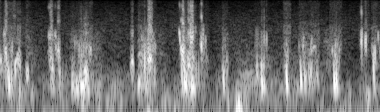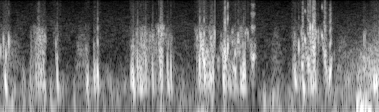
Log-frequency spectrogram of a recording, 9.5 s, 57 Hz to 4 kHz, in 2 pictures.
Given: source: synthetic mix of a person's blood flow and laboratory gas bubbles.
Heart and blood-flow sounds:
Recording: Doppler ultrasound of blood flow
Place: subclavian vein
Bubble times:
0.00-0.29 s: bubbles
0.32-0.38 s: bubbles
0.59-0.78 s: bubbles
0.86-1.17 s: bubbles
1.62-1.97 s: bubbles
2.21-2.61 s: bubbles
2.77-2.86 s: bubbles
3.18-3.35 s: bubbles
3.54-3.64 s: bubbles
3.73-4.00 s: bubbles
4.12-4.28 s: bubbles
4.49-4.90 s: bubbles
5.12-5.33 s: bubbles
5.41-5.52 s: bubbles
5.80-5.88 s: bubbles
5.92-6.02 s: bubbles
6.37-6.94 s: bubbles
7.17-7.96 s: bubbles
8.39-8.94 s: bubbles
9.28-9.50 s: bubbles
From the record:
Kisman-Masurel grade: 243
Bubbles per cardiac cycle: several, 3 to 8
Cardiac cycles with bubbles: 100%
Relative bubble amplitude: loud (0.450 to 0.775)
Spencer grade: 3 (all of the cardiac periods contain showers or single bubble signals, but not dominating or overriding the cardiac motion signals)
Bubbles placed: anywhere in the cardiac cycle

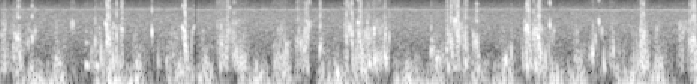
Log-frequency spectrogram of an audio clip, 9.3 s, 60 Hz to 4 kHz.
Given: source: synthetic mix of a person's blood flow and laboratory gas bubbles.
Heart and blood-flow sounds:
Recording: Doppler ultrasound of blood flow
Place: precordium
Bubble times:
0.00-0.49 s: bubbles
0.92-1.00 s: bubbles
1.11-1.67 s: bubbles
1.98-2.59 s: bubbles
2.87-3.31 s: bubbles
3.61-3.88 s: bubbles
3.92-4.15 s: bubbles
4.24-4.33 s: bubbles
4.56-5.21 s: bubbles
5.71-6.43 s: bubbles
6.77-6.86 s: bubbles
6.94-7.42 s: bubbles
7.82-8.22 s: bubbles
8.41-8.68 s: bubbles
9.02-9.31 s: bubbles
From the record:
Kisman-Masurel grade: 343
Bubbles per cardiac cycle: rolling drumbeat, 9 or more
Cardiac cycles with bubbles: 100%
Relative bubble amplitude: loud (0.450 to 0.775)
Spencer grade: 3 (all of the cardiac periods contain showers or single bubble signals, but not dominating or overriding the cardiac motion signals)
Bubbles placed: only in the low amplitude regions of the cardiac cycle

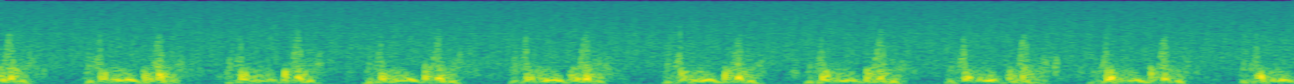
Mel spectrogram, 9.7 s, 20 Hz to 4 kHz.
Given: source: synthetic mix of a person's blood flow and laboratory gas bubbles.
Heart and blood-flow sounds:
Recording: Doppler ultrasound of blood flow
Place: precordium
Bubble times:
7.90-7.94 s: bubbles
From the record:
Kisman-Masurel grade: 121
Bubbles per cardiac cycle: 1 to 2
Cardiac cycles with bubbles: 10 to 50%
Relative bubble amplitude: barely perceptible (0.100 to 0.250)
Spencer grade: 2 (many but less than half of the cardiac periods contain bubble signals, singularly or in groups)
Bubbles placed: only in the low amplitude regions of the cardiac cycle

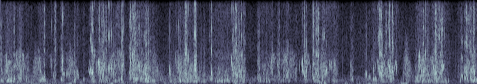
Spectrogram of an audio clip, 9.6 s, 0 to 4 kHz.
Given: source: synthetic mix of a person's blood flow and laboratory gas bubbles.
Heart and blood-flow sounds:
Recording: Doppler ultrasound of blood flow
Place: subclavian vein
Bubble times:
0.00-0.59 s: bubbles
0.73-0.94 s: bubbles
0.97-1.13 s: bubbles
1.19-1.59 s: bubbles
1.65-1.71 s: bubbles
1.75-2.51 s: bubbles
2.56-3.17 s: bubbles
3.35-4.93 s: bubbles
5.12-6.78 s: bubbles
6.99-7.08 s: bubbles
7.26-7.97 s: bubbles
8.28-9.00 s: bubbles
9.13-9.56 s: bubbles
From the record:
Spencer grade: 4 (maximum detectable bubble signal sounding continuously throughout systole and diastole of every cardiac period, and overriding the amplitude of the normal cardiac signals)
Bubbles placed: anywhere in the cardiac cycle

